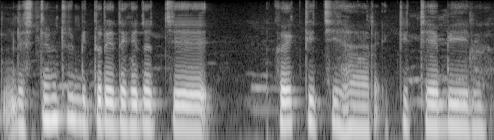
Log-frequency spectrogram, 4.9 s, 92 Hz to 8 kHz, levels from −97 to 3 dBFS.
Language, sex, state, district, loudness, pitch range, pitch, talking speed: Bengali, male, Assam, Hailakandi, -17 LUFS, 140-160 Hz, 150 Hz, 110 wpm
